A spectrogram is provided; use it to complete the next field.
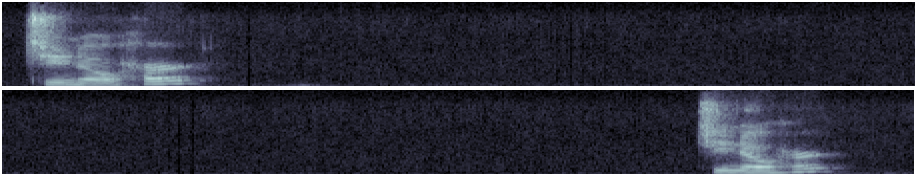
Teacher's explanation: the word do in connected speech often gets reduced to just a d sound. So in connected speech, do you ends up just sounding like Jew. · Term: coalescence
